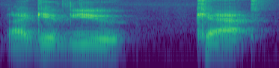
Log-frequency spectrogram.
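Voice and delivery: showman announcer. Acted. Doctor Varmint unveiling Cat Kong to the crowd, ringmaster voice. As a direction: present it to the crowd.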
